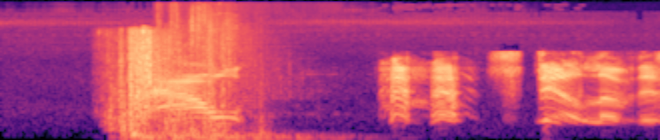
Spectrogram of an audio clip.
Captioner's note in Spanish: tortazo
